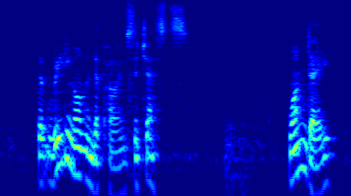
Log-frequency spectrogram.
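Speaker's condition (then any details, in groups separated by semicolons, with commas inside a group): No condition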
